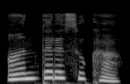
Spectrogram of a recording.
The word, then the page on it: ಆಂತರಸುಖ: kannada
